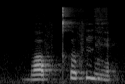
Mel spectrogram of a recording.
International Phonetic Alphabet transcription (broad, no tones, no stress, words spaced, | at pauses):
bɔfkʰʊfnɛ̤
